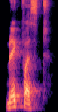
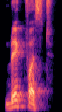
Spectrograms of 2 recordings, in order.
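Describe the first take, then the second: No difference in how they are said.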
